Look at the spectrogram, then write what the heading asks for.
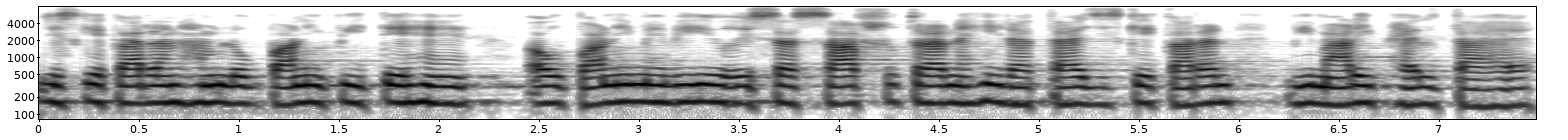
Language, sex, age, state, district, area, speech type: Hindi, female, 45-60, Bihar, Begusarai, rural, spontaneous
